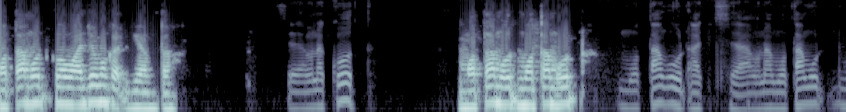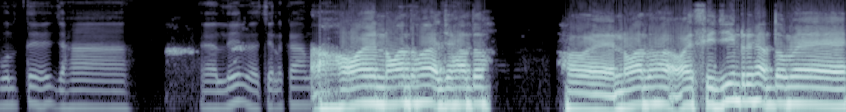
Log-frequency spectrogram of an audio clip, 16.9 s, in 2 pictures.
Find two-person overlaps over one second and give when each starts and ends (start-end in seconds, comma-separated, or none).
11.6-13.3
